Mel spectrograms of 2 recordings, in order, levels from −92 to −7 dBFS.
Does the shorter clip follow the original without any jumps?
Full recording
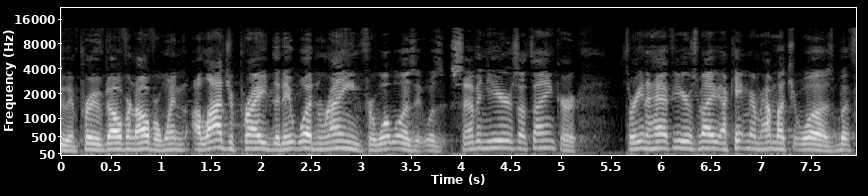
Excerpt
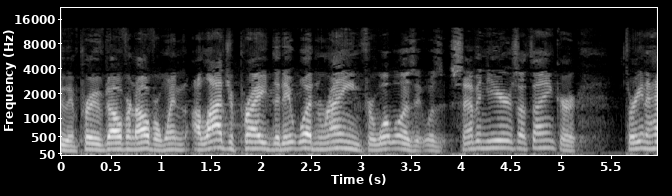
yes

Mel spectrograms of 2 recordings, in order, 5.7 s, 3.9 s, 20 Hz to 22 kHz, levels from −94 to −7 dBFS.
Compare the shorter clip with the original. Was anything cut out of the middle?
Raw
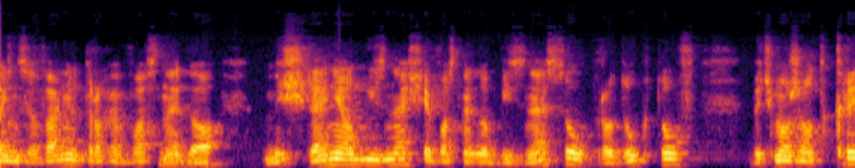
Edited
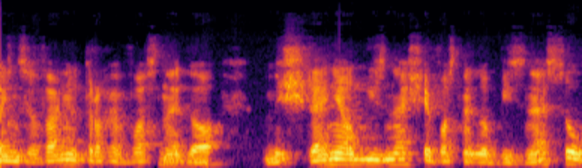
no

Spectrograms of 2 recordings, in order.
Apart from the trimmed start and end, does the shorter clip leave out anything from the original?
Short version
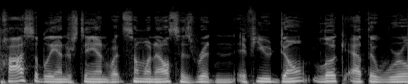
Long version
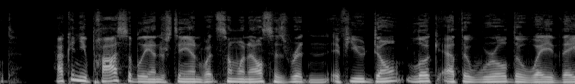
no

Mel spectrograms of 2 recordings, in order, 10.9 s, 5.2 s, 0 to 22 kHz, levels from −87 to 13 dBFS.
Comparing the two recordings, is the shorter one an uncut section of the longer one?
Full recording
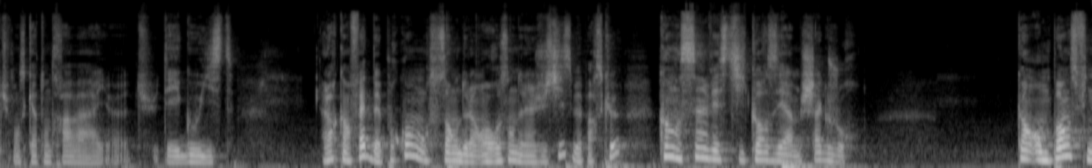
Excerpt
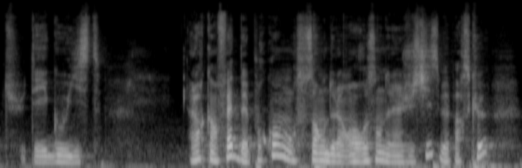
yes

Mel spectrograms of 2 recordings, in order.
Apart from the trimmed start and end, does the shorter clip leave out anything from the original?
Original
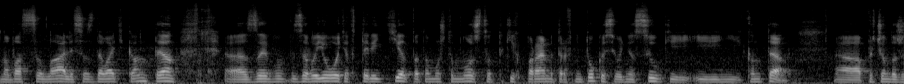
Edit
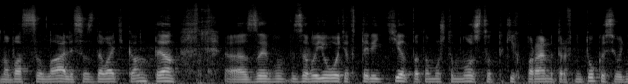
no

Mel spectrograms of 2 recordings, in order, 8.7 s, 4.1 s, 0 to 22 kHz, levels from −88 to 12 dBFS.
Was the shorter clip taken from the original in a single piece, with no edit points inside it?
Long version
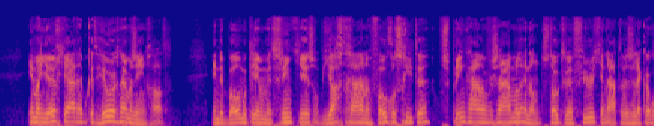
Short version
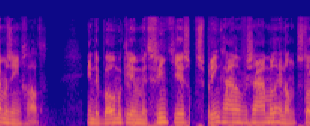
no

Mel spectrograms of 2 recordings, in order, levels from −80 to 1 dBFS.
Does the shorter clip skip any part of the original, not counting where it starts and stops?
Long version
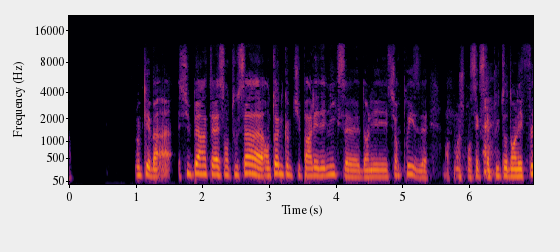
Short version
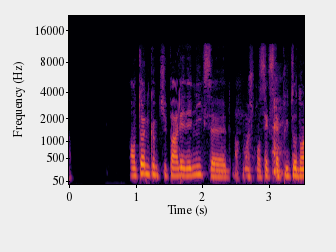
yes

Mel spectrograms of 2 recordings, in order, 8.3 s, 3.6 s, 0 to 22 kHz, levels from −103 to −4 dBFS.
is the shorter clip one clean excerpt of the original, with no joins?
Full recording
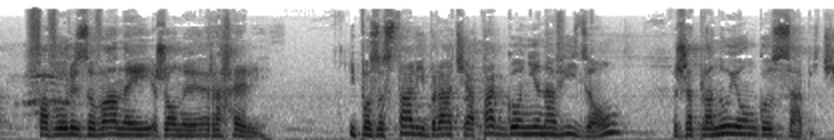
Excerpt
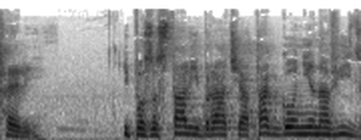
yes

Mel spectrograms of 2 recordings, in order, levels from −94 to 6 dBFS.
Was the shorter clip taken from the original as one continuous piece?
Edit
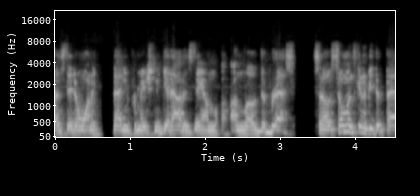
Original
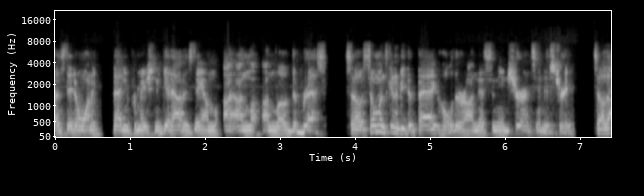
no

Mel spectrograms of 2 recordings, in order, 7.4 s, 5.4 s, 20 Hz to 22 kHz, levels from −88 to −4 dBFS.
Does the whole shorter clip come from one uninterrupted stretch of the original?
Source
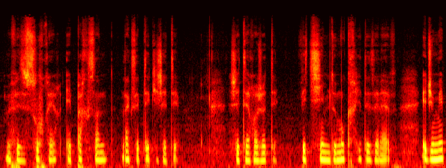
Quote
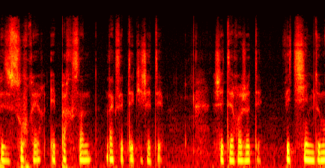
yes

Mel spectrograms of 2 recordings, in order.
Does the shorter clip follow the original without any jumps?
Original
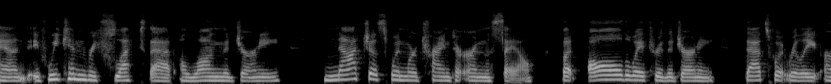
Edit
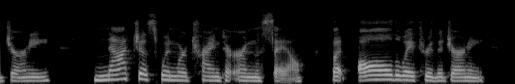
yes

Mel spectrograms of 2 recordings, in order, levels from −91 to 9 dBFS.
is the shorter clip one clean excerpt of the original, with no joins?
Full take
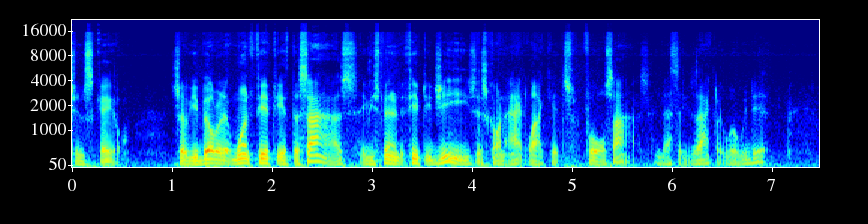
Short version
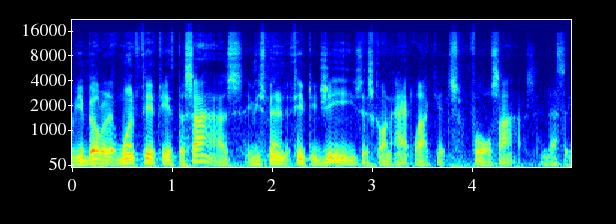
yes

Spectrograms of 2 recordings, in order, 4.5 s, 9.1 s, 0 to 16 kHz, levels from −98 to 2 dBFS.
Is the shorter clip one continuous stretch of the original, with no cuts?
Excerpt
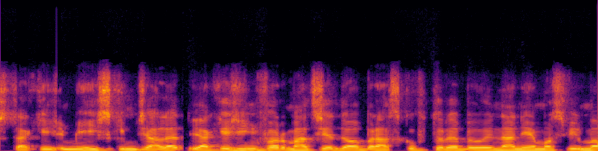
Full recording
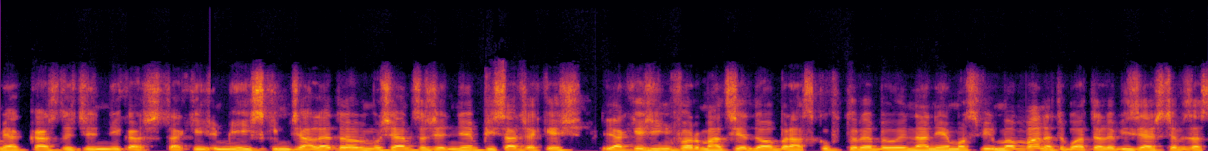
no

